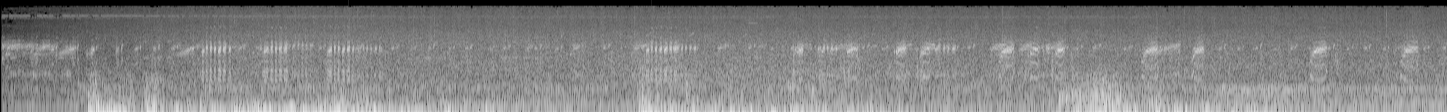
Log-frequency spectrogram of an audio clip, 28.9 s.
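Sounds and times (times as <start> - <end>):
frogs croaking in chorus: 0.0 - 28.9
low rumble: 1.8 - 11.2, 12.4 - 19.7.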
